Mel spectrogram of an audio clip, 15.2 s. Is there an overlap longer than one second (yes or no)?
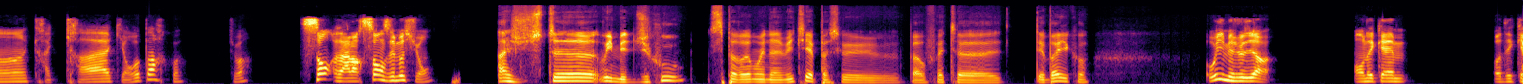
no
